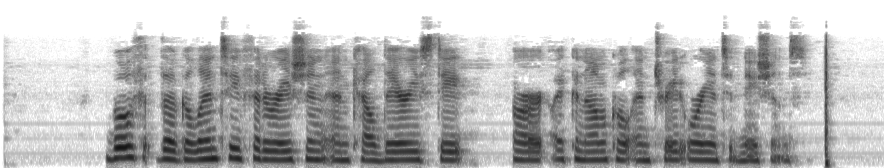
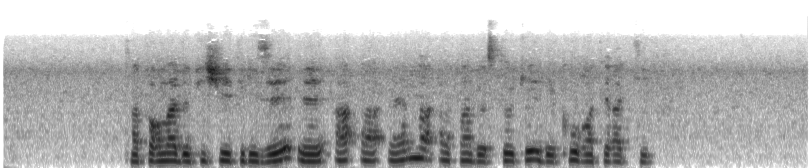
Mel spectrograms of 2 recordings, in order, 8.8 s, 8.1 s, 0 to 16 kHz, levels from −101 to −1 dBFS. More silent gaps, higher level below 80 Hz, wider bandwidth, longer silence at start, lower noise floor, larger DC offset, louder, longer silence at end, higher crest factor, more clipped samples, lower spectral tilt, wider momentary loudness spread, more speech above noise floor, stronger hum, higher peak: neither; about the same, -54 dBFS vs -56 dBFS; about the same, 7.8 kHz vs 7.2 kHz; second, 1.05 s vs 1.3 s; first, -71 dBFS vs -48 dBFS; neither; about the same, -21 LUFS vs -19 LUFS; second, 0.55 s vs 1.6 s; about the same, 20 dB vs 20 dB; neither; second, -4.5 dB/octave vs -6.5 dB/octave; second, 8 LU vs 13 LU; first, 51 dB vs 29 dB; neither; about the same, -2 dBFS vs -2 dBFS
